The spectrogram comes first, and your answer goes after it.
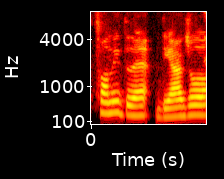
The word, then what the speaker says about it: Tony D'Angelo: Tony D'Angelo is that what his name is Tony D'Angelo yeah you said it right you said it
